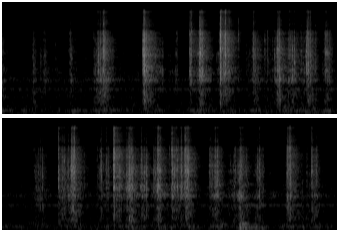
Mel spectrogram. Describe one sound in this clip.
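Plastic cube layers click and clatter as they are turned quickly.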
